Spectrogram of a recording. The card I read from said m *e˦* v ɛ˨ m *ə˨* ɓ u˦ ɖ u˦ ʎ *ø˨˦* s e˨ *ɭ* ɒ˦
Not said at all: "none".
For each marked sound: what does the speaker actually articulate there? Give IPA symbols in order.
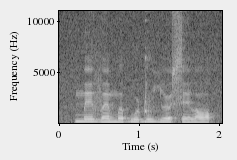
e˦, ə˨, ø˨˦, l

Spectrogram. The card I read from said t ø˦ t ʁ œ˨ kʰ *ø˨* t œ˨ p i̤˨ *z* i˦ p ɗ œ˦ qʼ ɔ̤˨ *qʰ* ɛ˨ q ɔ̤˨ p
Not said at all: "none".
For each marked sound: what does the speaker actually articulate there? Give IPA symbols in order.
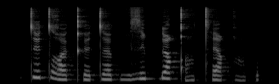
ø˨, z, tʰ

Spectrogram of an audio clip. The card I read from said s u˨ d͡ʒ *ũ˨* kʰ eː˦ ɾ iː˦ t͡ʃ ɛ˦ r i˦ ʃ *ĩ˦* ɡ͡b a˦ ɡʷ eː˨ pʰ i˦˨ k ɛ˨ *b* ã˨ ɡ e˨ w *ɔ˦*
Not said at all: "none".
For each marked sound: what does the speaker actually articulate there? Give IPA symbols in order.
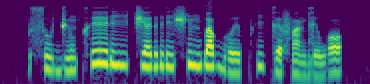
ũ˨, ĩ˦, f, ɔ˦

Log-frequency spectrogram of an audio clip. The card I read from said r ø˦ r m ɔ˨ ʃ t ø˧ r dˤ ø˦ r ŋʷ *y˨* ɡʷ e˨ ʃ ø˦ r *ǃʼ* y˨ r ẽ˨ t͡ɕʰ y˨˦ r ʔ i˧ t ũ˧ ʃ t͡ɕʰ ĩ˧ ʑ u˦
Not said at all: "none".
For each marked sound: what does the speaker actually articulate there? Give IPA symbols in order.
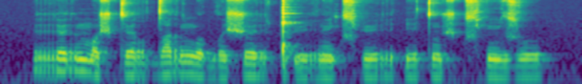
e˨, ǃʼ

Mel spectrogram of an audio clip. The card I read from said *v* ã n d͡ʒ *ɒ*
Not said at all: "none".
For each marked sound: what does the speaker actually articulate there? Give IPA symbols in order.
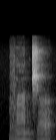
v, ʌ

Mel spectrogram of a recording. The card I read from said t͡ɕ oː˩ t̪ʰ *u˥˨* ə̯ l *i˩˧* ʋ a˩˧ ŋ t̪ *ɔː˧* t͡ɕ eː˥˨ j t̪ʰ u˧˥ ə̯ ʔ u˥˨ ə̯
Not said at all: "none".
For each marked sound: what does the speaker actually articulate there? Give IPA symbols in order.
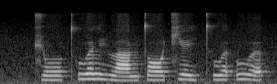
u˧˥, i˧, ɔː˧

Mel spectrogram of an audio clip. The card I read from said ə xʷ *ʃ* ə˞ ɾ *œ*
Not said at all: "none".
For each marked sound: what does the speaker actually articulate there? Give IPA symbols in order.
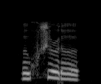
ʃ, ə

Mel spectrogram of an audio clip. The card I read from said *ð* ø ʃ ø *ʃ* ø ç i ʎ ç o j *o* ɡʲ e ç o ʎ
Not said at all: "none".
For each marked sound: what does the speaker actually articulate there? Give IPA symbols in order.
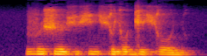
v, ç, o

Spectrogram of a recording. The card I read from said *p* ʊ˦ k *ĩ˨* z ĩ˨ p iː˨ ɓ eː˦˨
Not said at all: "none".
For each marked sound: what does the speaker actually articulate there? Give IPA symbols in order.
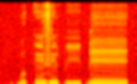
ɓ, ĩ˦

